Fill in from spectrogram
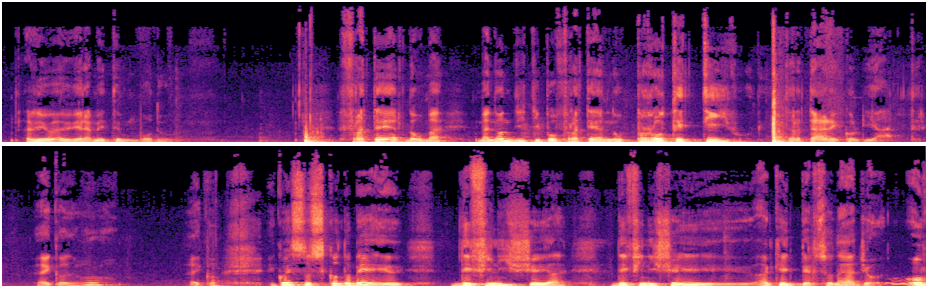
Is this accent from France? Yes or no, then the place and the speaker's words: yes; France; Italian is a second language; visto che io sono francese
